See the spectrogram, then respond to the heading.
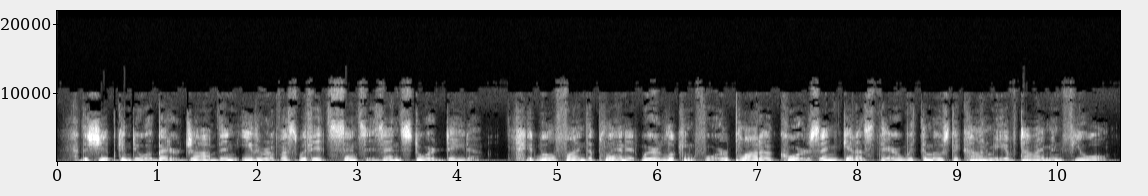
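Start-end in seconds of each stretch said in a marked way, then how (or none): none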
